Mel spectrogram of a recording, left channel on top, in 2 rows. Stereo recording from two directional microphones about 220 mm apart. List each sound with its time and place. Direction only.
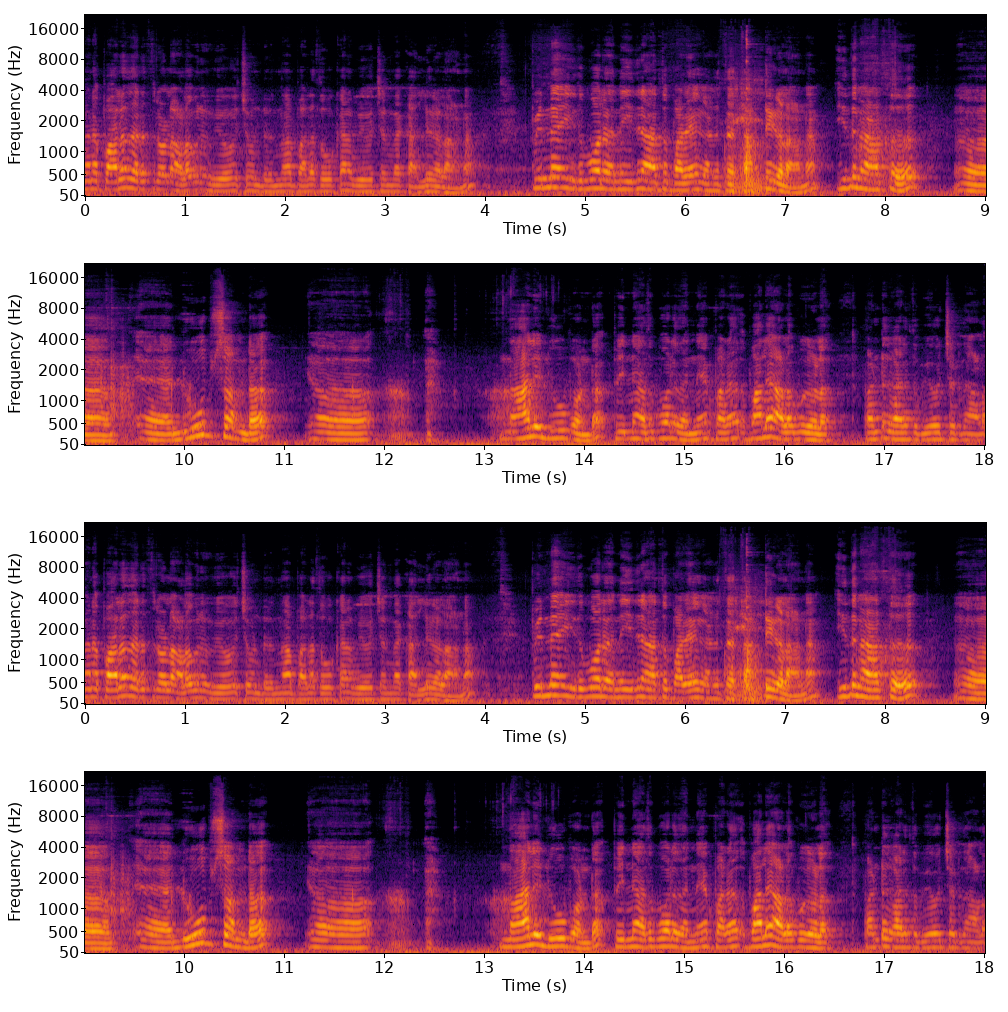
0.0 s a man's voice: 25° right (ahead or behind)
4.4 s speech: 45° right (ahead or behind)
13.2 s speech: 50° right (ahead or behind)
